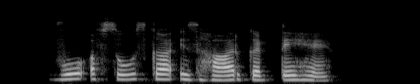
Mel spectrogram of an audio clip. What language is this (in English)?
Urdu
